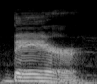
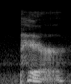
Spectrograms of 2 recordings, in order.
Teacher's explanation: So, bear has the b with the vibration it's a voiced B-sound when you take off the vibration, it sounds like a p and it's just a puff of air.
